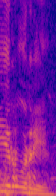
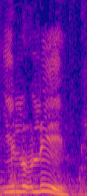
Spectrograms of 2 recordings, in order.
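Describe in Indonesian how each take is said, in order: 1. Kata-kata itu diucapkan dengan bunyi R. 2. Kata-kata itu diucapkan dengan bunyi L.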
